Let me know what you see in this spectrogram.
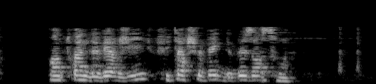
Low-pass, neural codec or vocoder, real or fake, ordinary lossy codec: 7.2 kHz; none; real; MP3, 24 kbps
